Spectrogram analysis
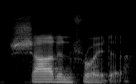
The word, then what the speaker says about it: Schadenfreude: But I think the German pronunciation and English pronunciation are kind of the same, Schadenfreude. So, very close. You had the You had the last two syllables correct.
